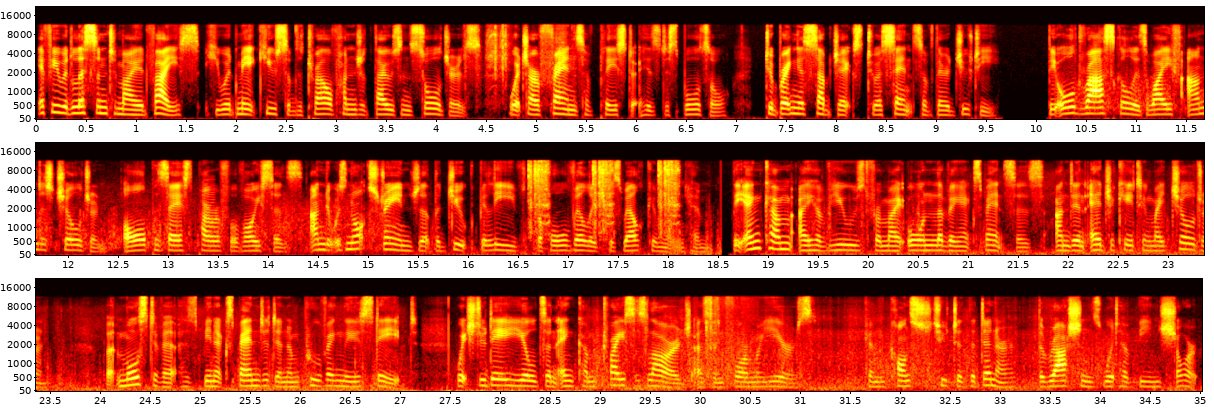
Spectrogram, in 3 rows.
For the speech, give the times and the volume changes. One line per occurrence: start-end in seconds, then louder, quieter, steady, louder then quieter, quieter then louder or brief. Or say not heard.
0.0-34.9 steady.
